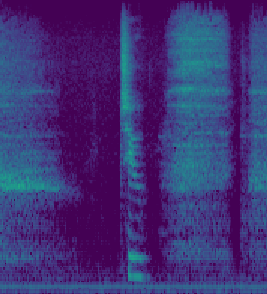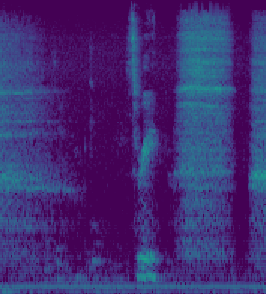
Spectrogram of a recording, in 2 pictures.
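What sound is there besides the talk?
breathing in and out through the mouth during exercise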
